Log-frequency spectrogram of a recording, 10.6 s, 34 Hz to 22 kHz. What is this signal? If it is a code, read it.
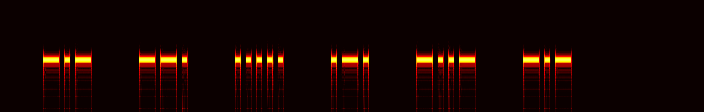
Morse code, heard as a keyed tone, about 15 wpm, spaced as for 9 wpm, 700 Hz. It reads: KG5RXK
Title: USA Call Signs - 6 Characters - 3x Character Spacing - 15wpm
